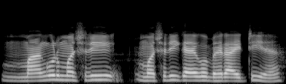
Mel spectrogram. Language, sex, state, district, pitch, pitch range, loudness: Hindi, male, Bihar, Saran, 185 Hz, 170-200 Hz, -16 LUFS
